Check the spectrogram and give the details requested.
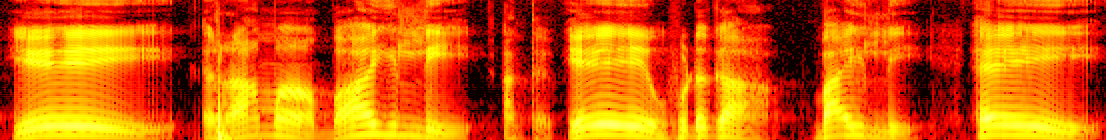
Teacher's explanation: ಎ ಅಂದ್ರೆ ಮೂರು ಮಾತ್ರ ಕಾಲು ತಂಕ ಹೋಗುತ್ತೆ ಅಥವಾ ಅದಕ್ಕಿಂತ ಜಾಸ್ತಿ ತಗಬಹುದು ಅಷ್ಟು ಸಮಯವನ್ನ ಹೇಳುವಂತ ಅಕ್ಷರಗಳು ಕೆಲವು ನಾವು ರಚಿಸಿಕೊಂಡಿದ್ದೀವಿ ಅದನ್ನ ಪ್ಲುತಸ್ವರಗಳು ಅಂತ ಕರೀತೀವಿ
